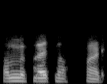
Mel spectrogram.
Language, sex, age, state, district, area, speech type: Kannada, male, 18-30, Karnataka, Davanagere, rural, conversation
